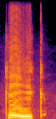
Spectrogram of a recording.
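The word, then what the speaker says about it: cake: الحروف التانية زي كلمة كيك، هنا الاي لما بتكون في اخر الكلمة بتصبح سايلنت لا تنطق، والاي بيخلي الحرف اللي بعد منه ينطق بشكل واضح وصريح زي ما قلنا كلمة كيك، كيك يعني كيك.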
